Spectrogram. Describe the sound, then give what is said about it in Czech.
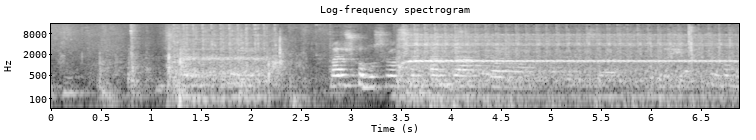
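A sewing machine runs steadily, its motor whirring with a rapid needle clatter, starting and stopping briefly before a long continuous stitch run, while a woman talks over it. “až z toho vznikne nějaký finální návrh, který buď u větších projektů jde do dílen, kde už to odezdáme, oni to ušijou podle látek, co přineseme, anebo to šijeme sami.”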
